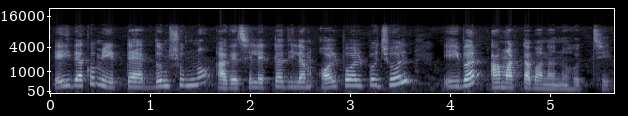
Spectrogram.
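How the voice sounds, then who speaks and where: A middle-aged woman with a hoarse, coughing voice, chatting straight to her viewers in a casual daily vlog. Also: medium pitch, expressive, brisk, a little mellow. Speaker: vlogger.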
